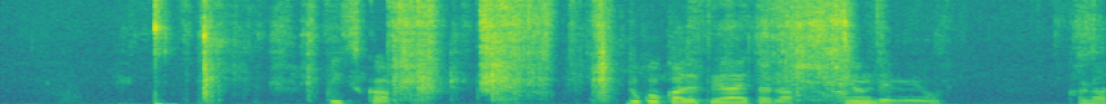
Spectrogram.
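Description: Paper rustles and crinkles in a hand.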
